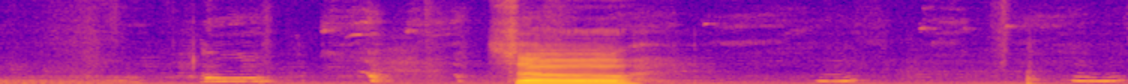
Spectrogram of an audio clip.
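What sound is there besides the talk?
dog whimpering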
